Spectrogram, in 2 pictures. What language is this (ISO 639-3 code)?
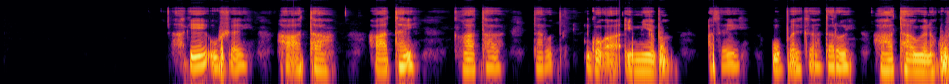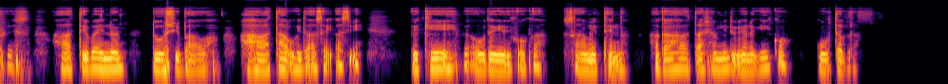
wal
